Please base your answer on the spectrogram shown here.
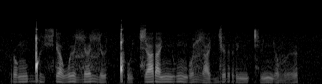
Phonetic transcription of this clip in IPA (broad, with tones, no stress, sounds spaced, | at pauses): ɾ o˧˥ ŋ ɡ͡ǃ ɨ˥˩ ç ɾ ɐ˥˩ w ɨ˥˩ ɮ ɘ˧˥ ɮ ɨ˩˥ ǃʼ u˨ t͡ɕ a˧˥ ɾ a˩˥ ɲ u˧˥ ŋ o˩˥ ɮ a˨ ɟ ɘ˧˥ r ɘ˨ ɲ cʰ ɨ˩˥ ɲ ɐ˩˥ v ɘ˩˥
